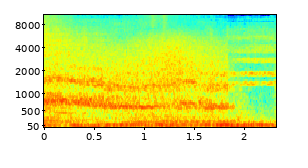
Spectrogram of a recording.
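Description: A car's tyres squealing in a long skid, the squeal falling in pitch and then holding, over the low rumble of the car.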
